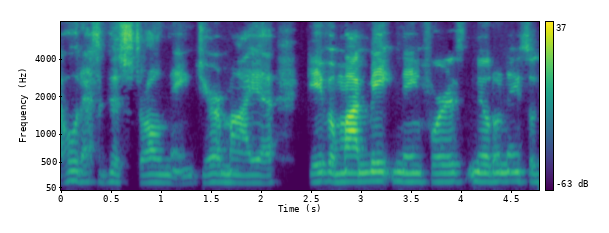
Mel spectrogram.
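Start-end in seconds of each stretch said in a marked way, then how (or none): 0.0-2.1 quiet musing. Retold or imitated. Her own thought about the name.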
